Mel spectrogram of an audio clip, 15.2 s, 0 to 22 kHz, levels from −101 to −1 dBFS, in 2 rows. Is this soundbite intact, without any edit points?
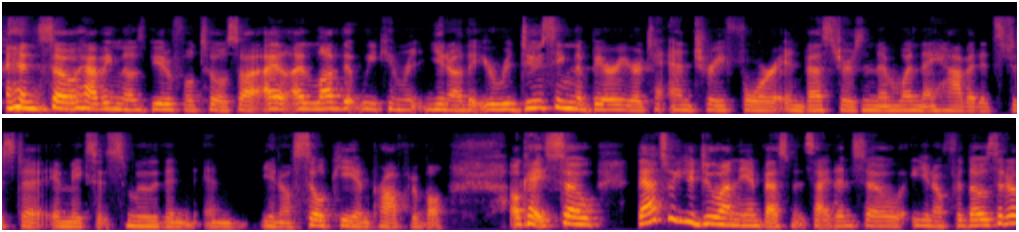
no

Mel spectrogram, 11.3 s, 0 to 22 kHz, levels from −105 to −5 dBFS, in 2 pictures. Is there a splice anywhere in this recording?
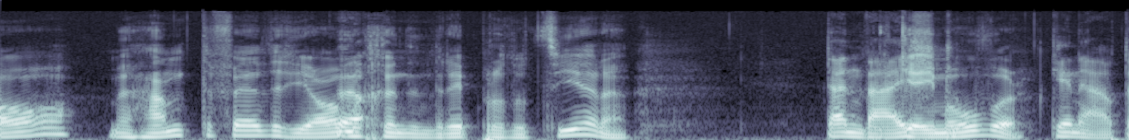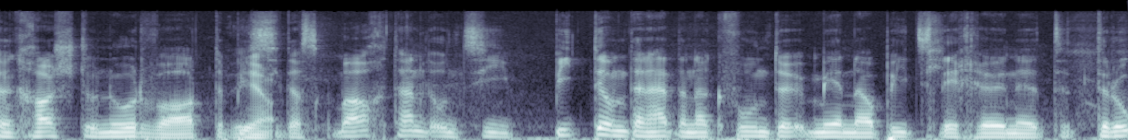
no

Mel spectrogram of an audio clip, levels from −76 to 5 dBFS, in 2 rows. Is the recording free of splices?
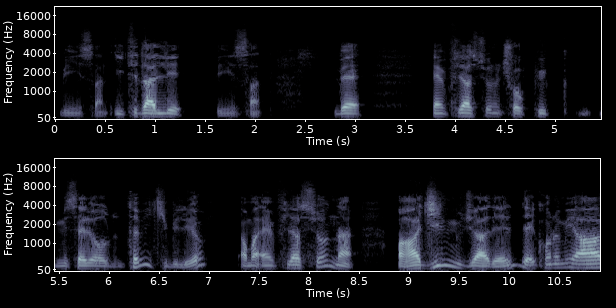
yes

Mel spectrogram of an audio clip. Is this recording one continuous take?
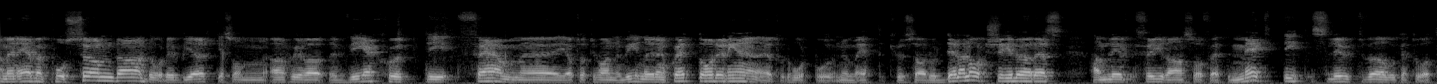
yes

